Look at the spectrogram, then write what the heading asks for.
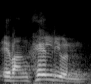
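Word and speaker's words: εὐαγγέλιον: En griego la palabra es evangelion, así se pronuncia, y la transliteraron en español como evangelio, pero significa buenas noticias.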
